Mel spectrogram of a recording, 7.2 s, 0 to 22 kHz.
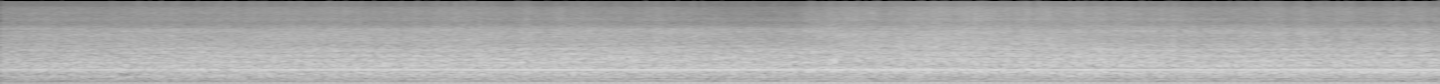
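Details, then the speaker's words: RealYou no-dilution foam cannon spraying undiluted Adam's Mega Foam near the end of the tank (about 25 ml left): constant hiss with faint steady whistle, no sputtering; flawless but shorter 47-second run time because the thinner liquid passes through quickly. "Um, this one performed absolutely flawless. No issue there, but it didn't last as long as the other one because again, it's a thinner liquid."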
